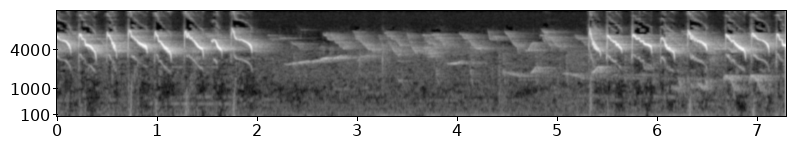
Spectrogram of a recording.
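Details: Oriental white-eye song for training caged birds to sing (ngalas): about eight fast, thin, falling whistles, a long quiet stretch with a faint rising note, then another rapid run of high downward notes.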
